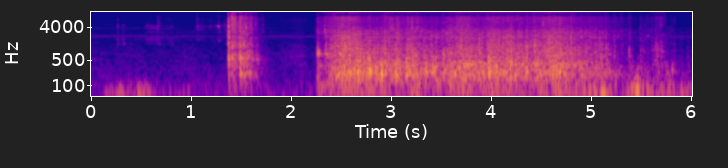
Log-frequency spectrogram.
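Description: One sharp clack, then a few seconds of die-cast metal toy cars clattering and rattling against one another in a plastic tub.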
